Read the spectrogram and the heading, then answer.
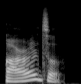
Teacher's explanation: Sons is pronounced with rising and falling rising tones.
